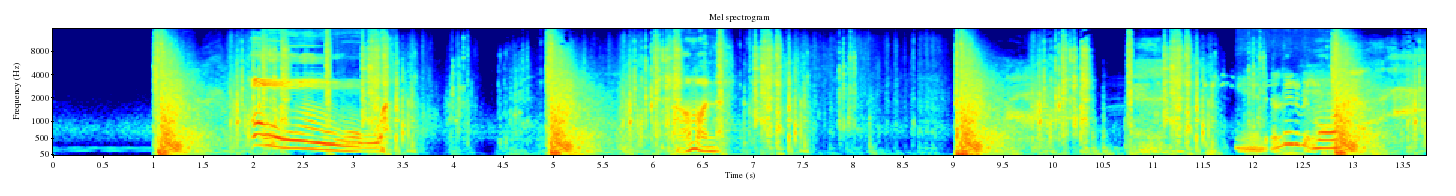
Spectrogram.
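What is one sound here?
Gunshots fire in loud single bangs.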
